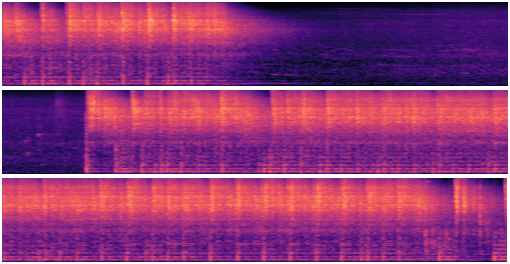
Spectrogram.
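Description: Southern lion dance percussion: a big drum with cymbals and gong playing a dense, driving rhythm. About three seconds in it breaks off, the ringing dying away to a quiet pause, and about seven seconds in it crashes back in at full strength.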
